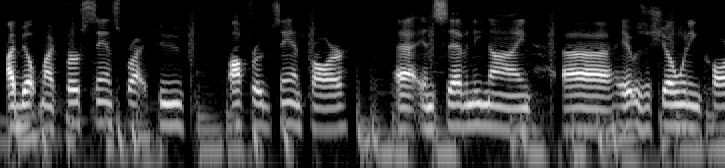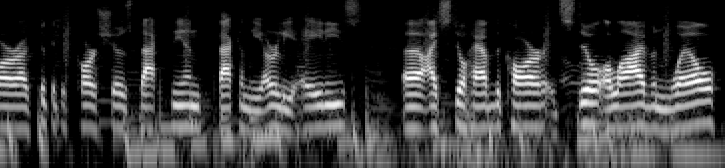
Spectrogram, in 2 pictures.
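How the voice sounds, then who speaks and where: A man's voice: mid-range voice, level tone, soft background music. Folksy man touring his garage. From Oklahoma. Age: middle-aged. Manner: folksy, unhurried, repeats words while thinking. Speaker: car collector giving a garage tour. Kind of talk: casual show-and-tell. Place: large garage.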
